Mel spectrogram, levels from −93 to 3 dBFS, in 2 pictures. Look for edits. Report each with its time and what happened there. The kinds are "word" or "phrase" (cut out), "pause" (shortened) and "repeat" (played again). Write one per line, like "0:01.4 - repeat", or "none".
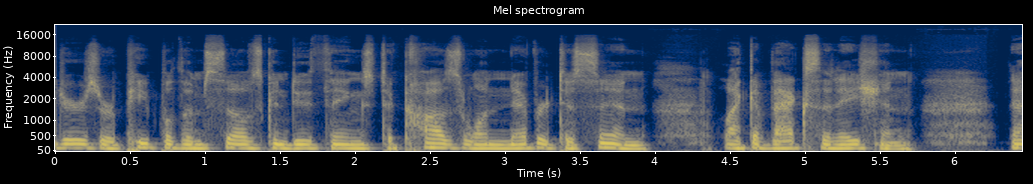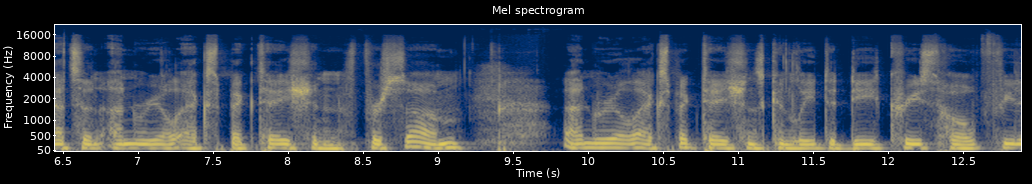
none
